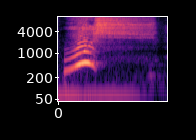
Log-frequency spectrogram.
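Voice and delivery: high, loud whooshing sound effect; playful flying whoosh. Pretend. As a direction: blow out a big whoosh.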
